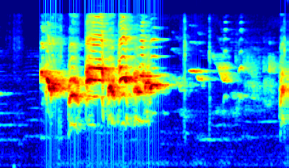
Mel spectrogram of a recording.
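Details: Brinji bulbul singing in a master tutor recording for songbirds: a burst of harsh, buzzy, harmonic-rich chattering notes for about one and a half seconds, then softer scattered high whistles and chips.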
